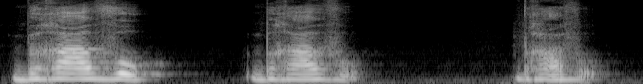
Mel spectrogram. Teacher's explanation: Like all French words though, the accent is on the final sound.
